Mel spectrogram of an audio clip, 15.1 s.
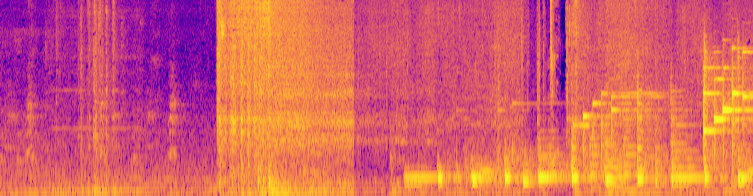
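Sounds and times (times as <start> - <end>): car engine running low: 4.4 - 10.7.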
